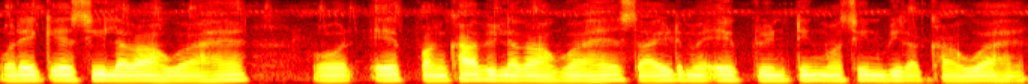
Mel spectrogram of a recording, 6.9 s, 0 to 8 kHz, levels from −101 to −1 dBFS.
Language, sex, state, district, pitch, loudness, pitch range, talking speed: Hindi, male, Jharkhand, Deoghar, 115 Hz, -15 LUFS, 110-115 Hz, 190 wpm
